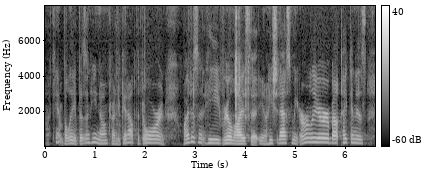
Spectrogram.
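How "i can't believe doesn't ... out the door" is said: mutter under breath, much quieter. The speaker re-enacts what they said about him, retelling muttering under breath. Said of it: "but under my breath".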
